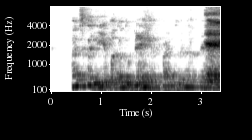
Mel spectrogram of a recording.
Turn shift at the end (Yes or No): Yes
